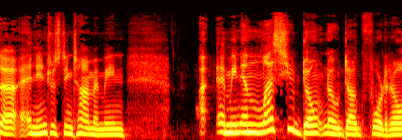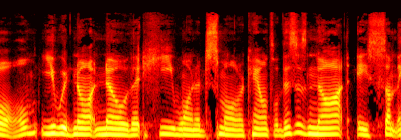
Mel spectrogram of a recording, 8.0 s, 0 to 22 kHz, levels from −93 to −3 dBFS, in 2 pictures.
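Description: Listening to the speech here, nothing stood out as a technical fault at any point.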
